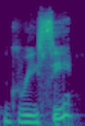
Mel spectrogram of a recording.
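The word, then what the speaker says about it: Griese: small area is Leroy greasy g r i e SS e I'd pronounce is it greasy yep he was um described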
